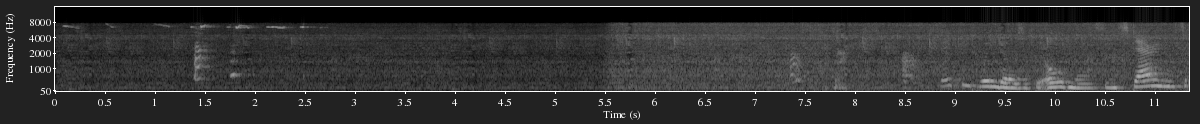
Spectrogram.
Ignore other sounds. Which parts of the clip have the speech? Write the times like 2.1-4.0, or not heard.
8.8-11.3.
